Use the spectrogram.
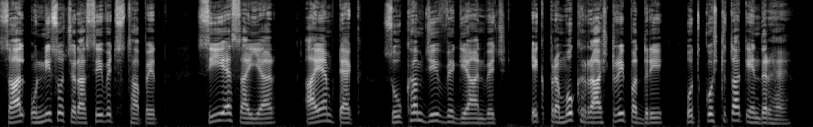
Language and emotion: Punjabi, neutral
